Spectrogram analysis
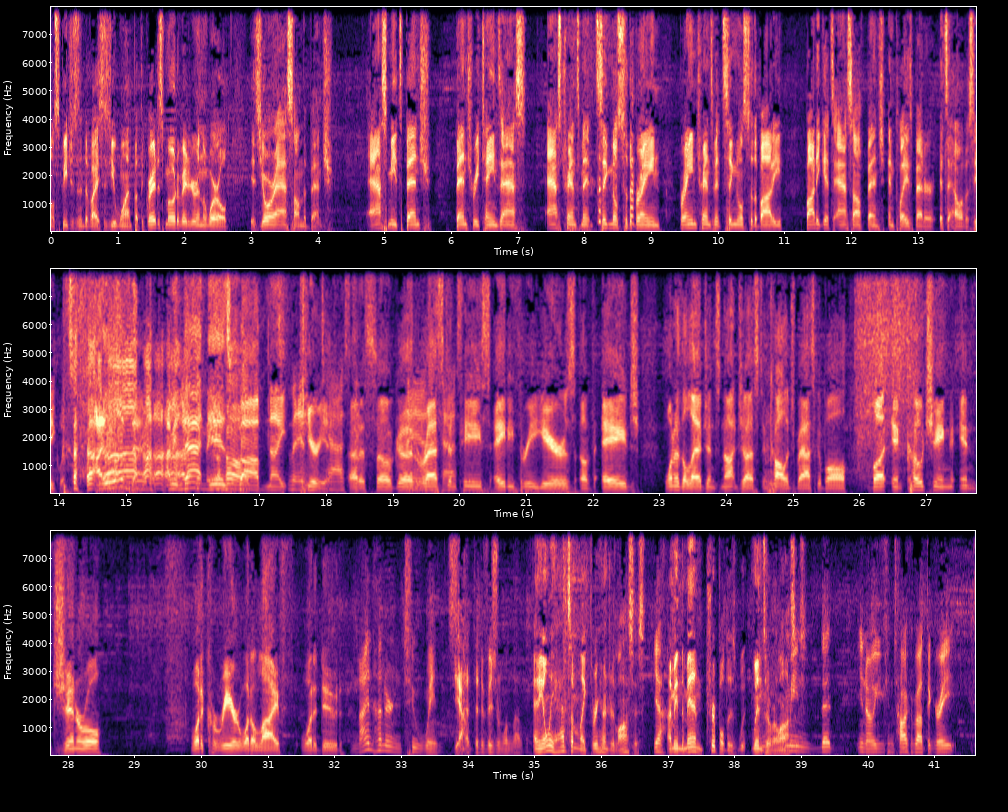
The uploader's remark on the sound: live from ABQ AXE!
